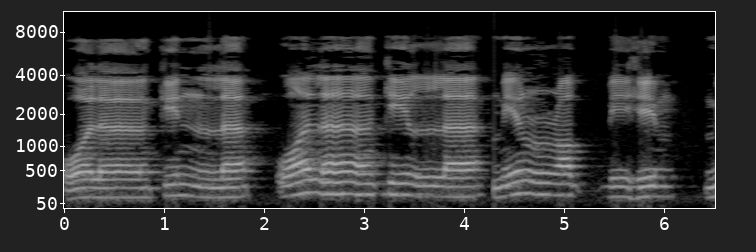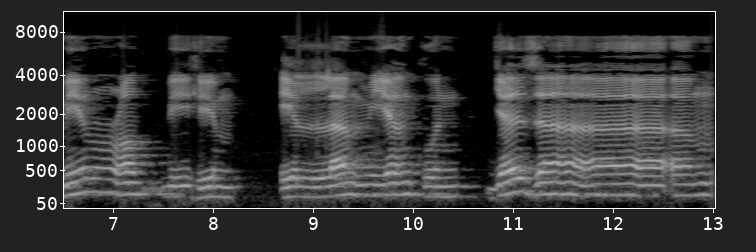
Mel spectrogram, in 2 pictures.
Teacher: nun sukun atau tanwin dilebur dan dibaca tidak dengung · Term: idgham bila gunnah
